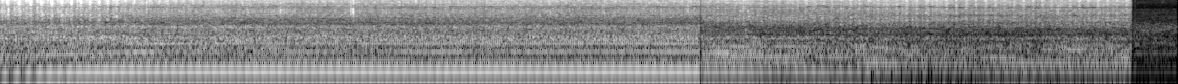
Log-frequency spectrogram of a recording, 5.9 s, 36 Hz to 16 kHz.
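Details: Toro Recycler 21 push mower with Kohler single-cylinder engine, salvaged, pull cord broken, makeshift oil cap, fresh gas and oil: catches and runs with a steady, even beat, then cuts off; runs normally, though owner suspects overheating.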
